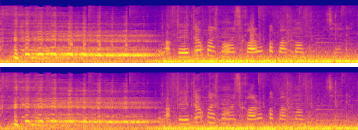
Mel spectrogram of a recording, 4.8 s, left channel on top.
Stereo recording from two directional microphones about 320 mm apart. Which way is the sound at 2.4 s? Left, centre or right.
Centre.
